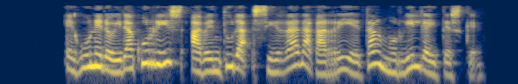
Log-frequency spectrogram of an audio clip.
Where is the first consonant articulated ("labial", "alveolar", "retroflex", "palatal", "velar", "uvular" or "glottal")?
velar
